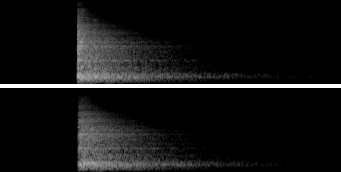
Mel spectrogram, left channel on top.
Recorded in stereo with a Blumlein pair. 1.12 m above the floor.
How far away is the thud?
About 1.4 m.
